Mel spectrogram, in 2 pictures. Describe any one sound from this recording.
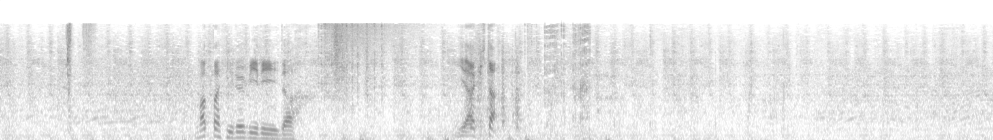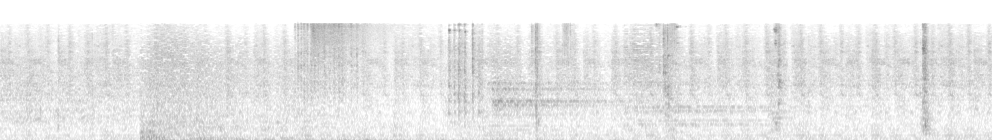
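Metal parts click and clatter as an engine is worked on.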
